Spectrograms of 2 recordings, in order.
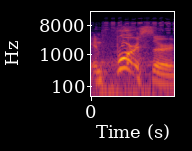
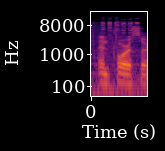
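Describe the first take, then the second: First: It is said with passion and energy. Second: It is said flatly, as if bored. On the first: The speaker calls it right. "you gotta do it like Enforcer" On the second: The speaker calls it wrong. "If you just say Enforcer like you're bored, it's not gonna work"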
